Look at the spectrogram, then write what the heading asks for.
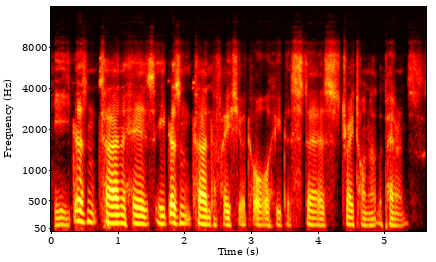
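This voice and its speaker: Man, tabletop player, creaky voice, somber improvised narration, halting, dry close sound. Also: medium pitch, steady tone, no echo, poor audio. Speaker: roleplaying game player.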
